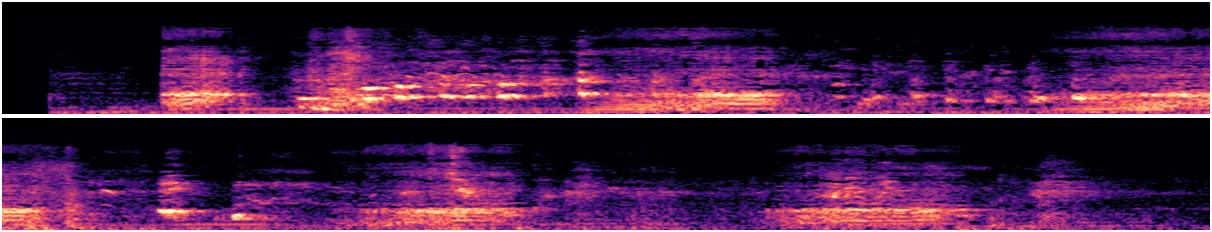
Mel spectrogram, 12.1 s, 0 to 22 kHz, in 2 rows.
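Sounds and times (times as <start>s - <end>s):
person snoring: 0.8s - 2.0s, 2.9s - 4.3s, 5.1s - 11.6s.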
